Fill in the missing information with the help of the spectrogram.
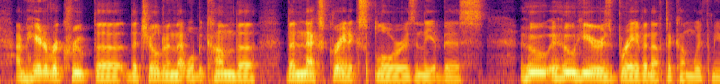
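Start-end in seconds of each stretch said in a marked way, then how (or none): none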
